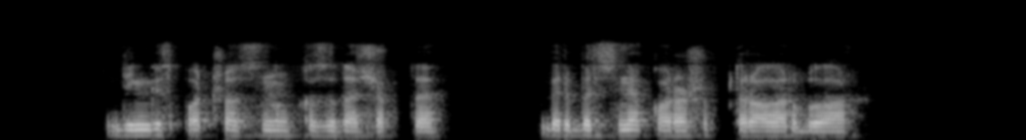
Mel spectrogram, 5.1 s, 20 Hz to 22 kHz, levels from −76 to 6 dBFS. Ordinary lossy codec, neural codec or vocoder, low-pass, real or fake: AAC, 32 kbps; none; 7.2 kHz; real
